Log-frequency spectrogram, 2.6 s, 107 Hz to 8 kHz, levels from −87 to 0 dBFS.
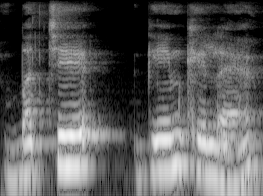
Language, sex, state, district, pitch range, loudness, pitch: Hindi, male, Delhi, New Delhi, 170-205 Hz, -14 LUFS, 180 Hz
